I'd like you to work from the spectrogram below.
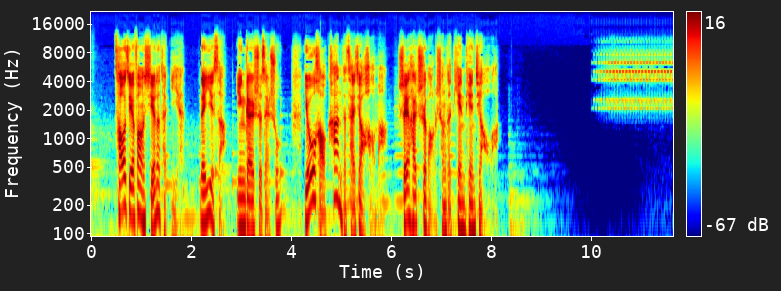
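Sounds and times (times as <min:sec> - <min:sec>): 
speech: 0:00.5 - 0:08.2
mobile phone ringtone: 0:10.0 - 0:11.6.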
